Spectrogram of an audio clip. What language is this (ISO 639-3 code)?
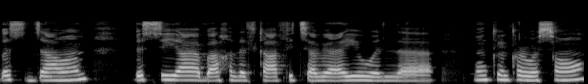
afb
